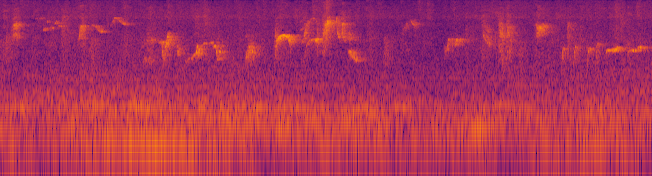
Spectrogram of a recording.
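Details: Kept white-eye of the Buxtomi type chirping over played rain sounds used to stimulate singing: clusters of sharp, very high tweets and brief rising notes, irregularly spaced, above a constant rushing rain background.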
